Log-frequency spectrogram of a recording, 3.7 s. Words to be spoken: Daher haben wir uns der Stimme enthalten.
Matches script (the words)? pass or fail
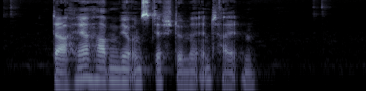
pass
